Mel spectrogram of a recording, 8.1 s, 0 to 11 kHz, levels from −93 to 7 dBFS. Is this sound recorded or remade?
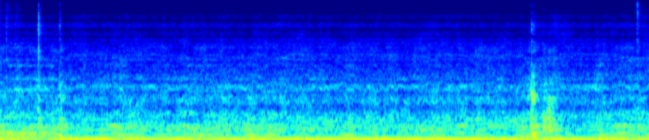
remade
